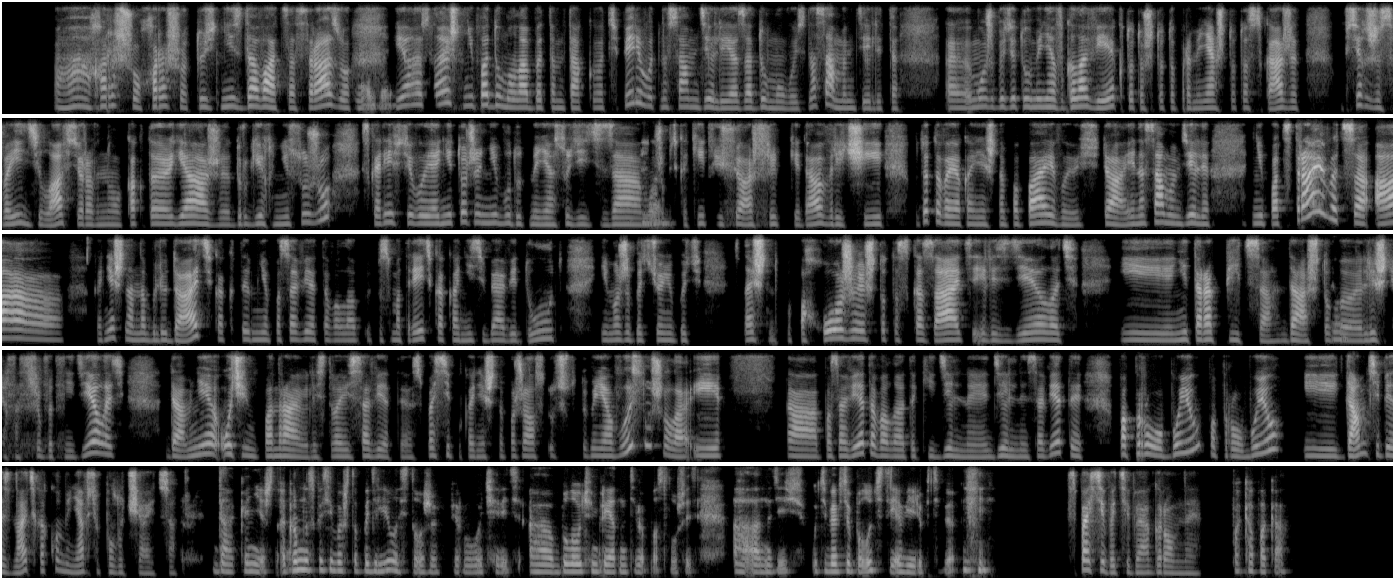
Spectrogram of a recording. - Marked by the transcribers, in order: other background noise; tapping; chuckle
- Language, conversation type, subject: Russian, advice, Как быстрее привыкнуть к новым нормам поведения после переезда в другую страну?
